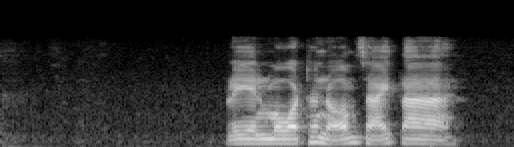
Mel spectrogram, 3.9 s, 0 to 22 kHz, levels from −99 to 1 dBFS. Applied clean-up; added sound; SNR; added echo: none; none; none; none.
